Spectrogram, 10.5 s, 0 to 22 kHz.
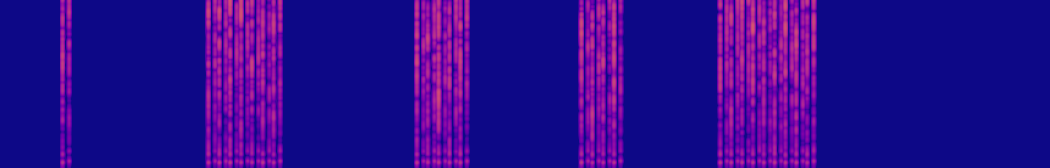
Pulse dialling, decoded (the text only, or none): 1 7 5 4 9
